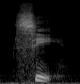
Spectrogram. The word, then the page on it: see: American English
